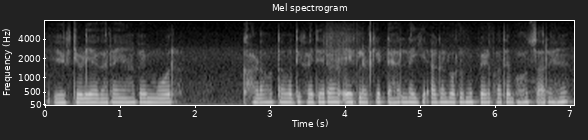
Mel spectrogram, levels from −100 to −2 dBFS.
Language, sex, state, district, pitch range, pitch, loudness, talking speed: Hindi, male, Bihar, Muzaffarpur, 140-145 Hz, 145 Hz, -34 LUFS, 240 wpm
